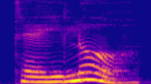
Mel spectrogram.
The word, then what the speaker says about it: טיילור: So this is Segol, it will sound Te. This is Shva Na, it will sound like Ye because it closes the syllable Te. And the Lamed gets the sound from the Holam Male here.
